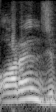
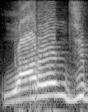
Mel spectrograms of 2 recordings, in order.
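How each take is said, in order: First: The word begins with a plain vowel. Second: The word begins with a w sound. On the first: The speaker calls it right. "অরেঞ্জ বলো।" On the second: The speaker calls it wrong. "তুমি কি কখনো বলো ওয়ারেঞ্জ?"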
